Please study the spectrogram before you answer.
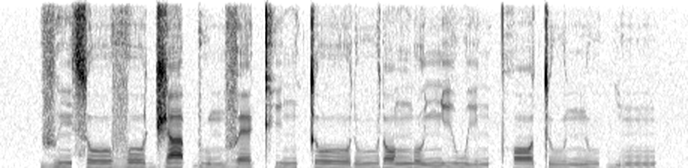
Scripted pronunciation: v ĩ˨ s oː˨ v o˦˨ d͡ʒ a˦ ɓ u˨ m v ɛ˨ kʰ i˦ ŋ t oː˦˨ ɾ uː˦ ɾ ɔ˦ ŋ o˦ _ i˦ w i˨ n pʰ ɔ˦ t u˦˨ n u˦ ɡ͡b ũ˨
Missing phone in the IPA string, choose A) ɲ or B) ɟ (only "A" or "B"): A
